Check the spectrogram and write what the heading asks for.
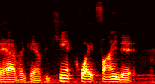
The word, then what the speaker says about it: Haverkamp: What did I say just now? You said Havercamp. You said it right.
